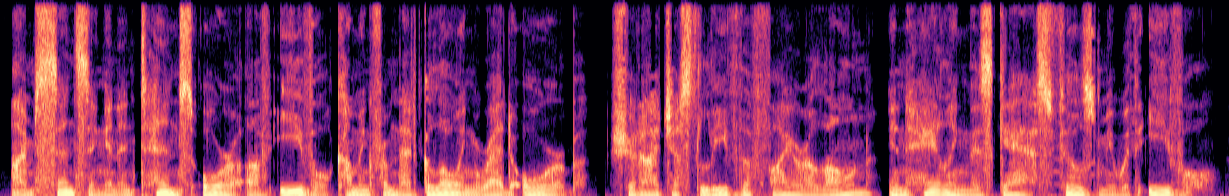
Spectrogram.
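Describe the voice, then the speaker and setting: A man voicing a brooding, gruff hedgehog antihero in a video game, with a gravelly voice and a terse, serious, analytical manner. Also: fairly low pitch, fairly bright tone, no echo, exaggerated voice. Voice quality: gravelly, husky. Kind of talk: scripted video game voice lines.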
